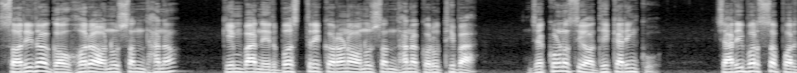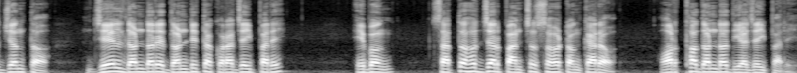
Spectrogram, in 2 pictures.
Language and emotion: Odia, neutral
